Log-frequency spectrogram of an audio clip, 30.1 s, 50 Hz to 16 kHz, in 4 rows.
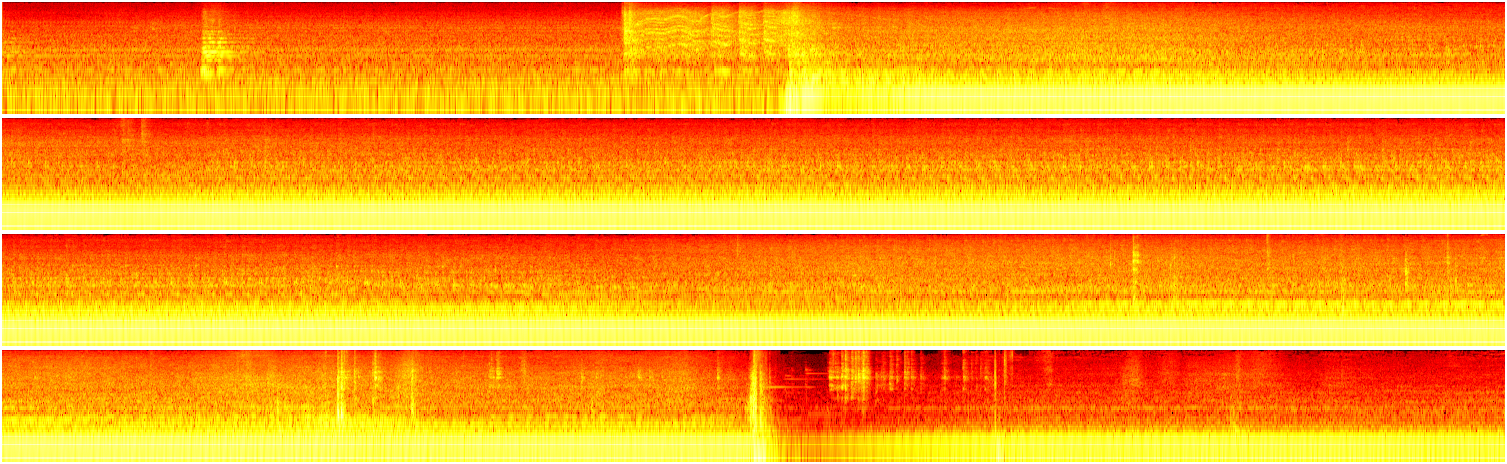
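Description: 2017 Dodge Charger R/T's 5.7 Hemi V8 on its stock factory exhaust, cold-started. The starter cranks briefly, the engine catches with a sharp burst about four seconds in, then it settles into a steady, deep cold idle. Near the end the sound cuts off suddenly and the idle comes back, heard from inside the cabin.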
